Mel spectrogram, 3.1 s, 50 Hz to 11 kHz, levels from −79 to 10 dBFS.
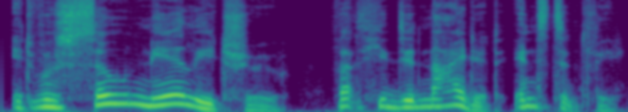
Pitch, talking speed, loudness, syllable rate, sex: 150 Hz, 190 wpm, -16 LUFS, 5.1 syllables/s, male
